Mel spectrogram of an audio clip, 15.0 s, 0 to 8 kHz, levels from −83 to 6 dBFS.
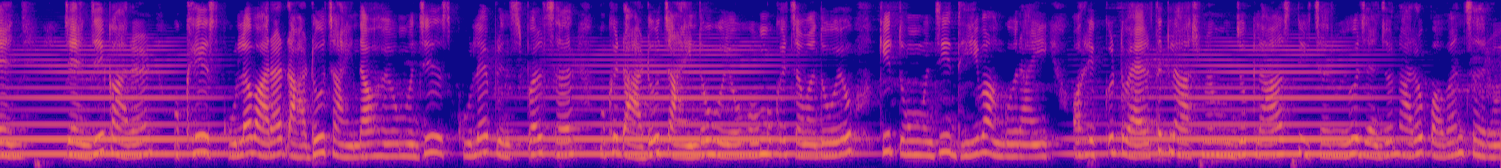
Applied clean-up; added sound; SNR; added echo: none; Wind instrument, woodwind instrument; 3 dB; none.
